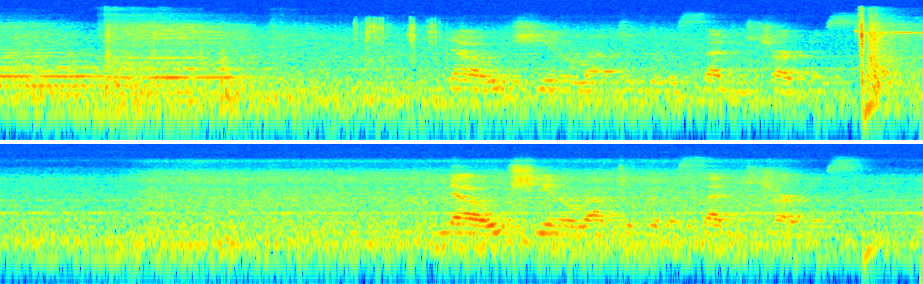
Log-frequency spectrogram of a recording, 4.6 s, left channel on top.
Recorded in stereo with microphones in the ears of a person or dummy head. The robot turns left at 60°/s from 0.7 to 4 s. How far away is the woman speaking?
About 0.9 m.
